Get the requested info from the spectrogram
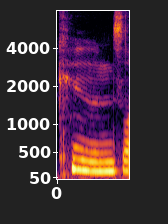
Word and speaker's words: Kunz: Okay, so this is the Koons family murder, and Koons is spelled K-U-N-Z. – Woo woo. – But it's pronounced Koons, like a coon dog.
